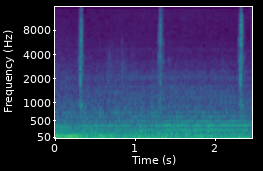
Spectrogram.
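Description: Horror-intro sound design: a low rumbling drone with steady held tones over it, cut by a sharp tick about once a second.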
